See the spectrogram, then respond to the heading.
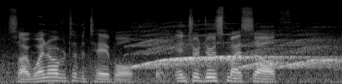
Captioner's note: sirens wailing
